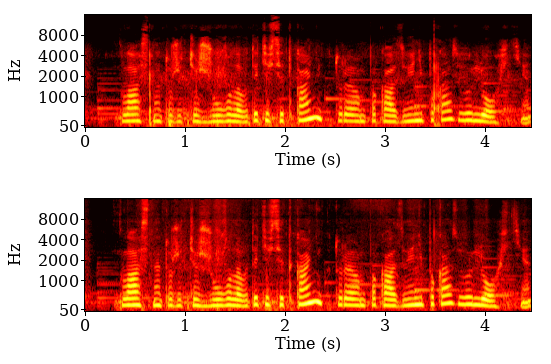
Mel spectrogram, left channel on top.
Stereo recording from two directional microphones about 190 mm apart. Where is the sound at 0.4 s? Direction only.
35° right (ahead or behind).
